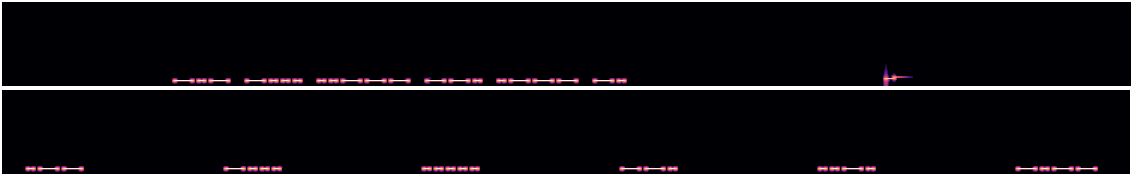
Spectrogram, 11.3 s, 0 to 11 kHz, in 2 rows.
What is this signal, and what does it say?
Morse code, heard as a keyed tone, about 40 wpm, spaced as for 17 wpm, 700 Hz. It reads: KB2GJN WB5GFY
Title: USA Call Signs - 6 Characters - 8x Character Spacing - 40wpm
